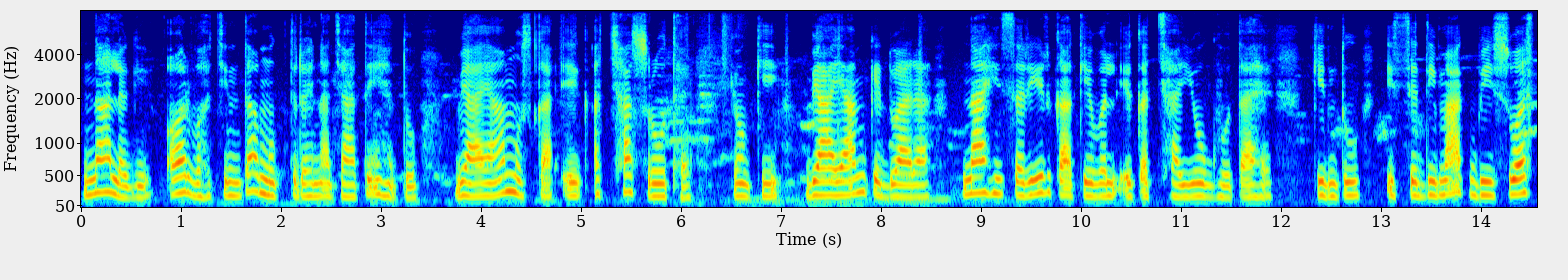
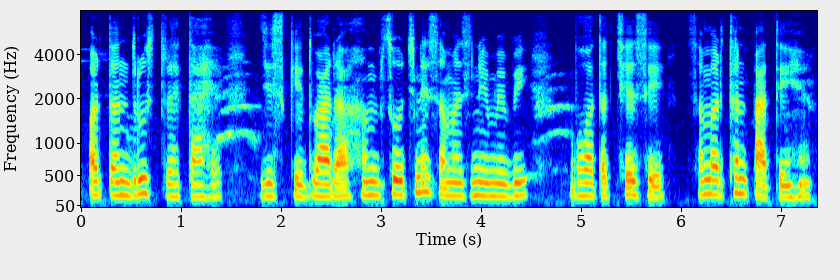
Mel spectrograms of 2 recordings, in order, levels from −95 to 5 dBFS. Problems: background sounds at intervals, background conversations at intervals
